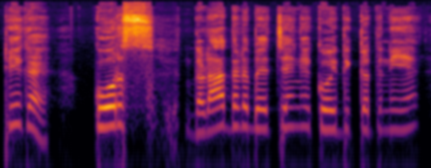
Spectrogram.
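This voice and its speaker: A man's voice: extremely high pitch, fairly even intonation, normal speed, clean tone, no echo, clean studio sound. Man drilling students with questions. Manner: asks questions and answers them himself, drilling key points; plain, chatty and jokey explaining. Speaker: teacher. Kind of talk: classroom lecture.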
